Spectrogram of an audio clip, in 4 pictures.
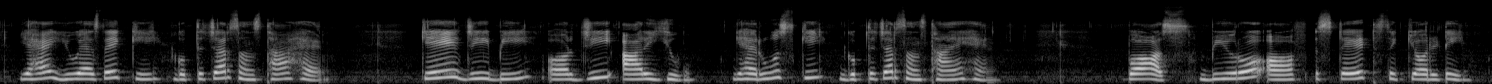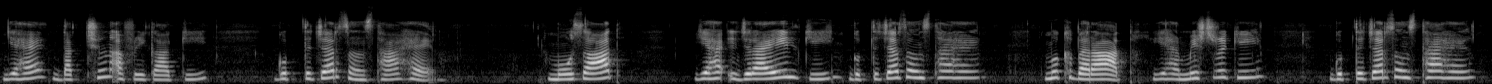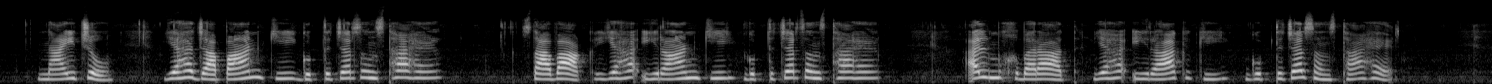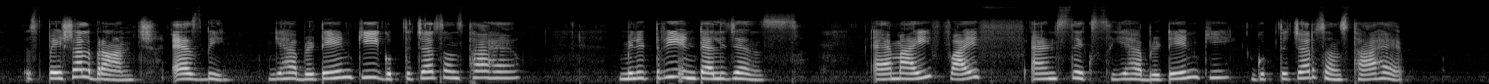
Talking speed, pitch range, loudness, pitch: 90 wpm, 240-295 Hz, -20 LUFS, 260 Hz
